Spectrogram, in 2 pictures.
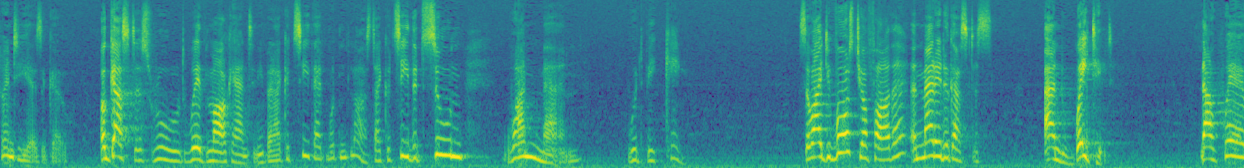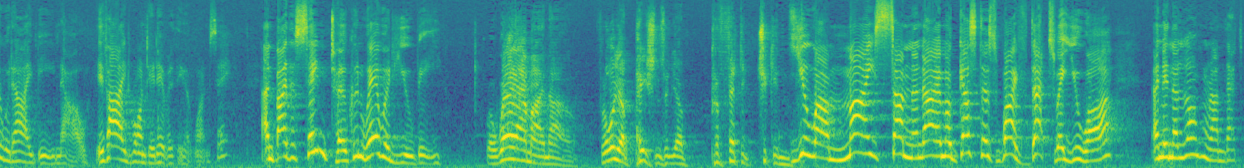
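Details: Adult woman, acted television drama dialogue; normal speech.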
